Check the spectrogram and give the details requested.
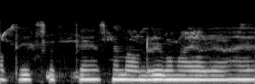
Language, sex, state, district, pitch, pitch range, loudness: Hindi, female, Jharkhand, Sahebganj, 220 Hz, 215-225 Hz, -11 LUFS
